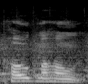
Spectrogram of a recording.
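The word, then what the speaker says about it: póg mo thóin: to kiss his ass there's a well-known phrase in the Irish language pronounced Pogue Mahone which means kiss my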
